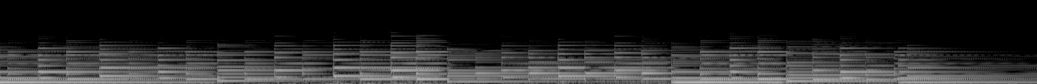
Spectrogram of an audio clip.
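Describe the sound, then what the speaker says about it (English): A piano plays a repeating broken-chord arpeggio pattern, notes rolling upward in steady groups over sustained low bass tones, clear and close with gently ringing decay. "Now arpeggio number 5 sounds like this."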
